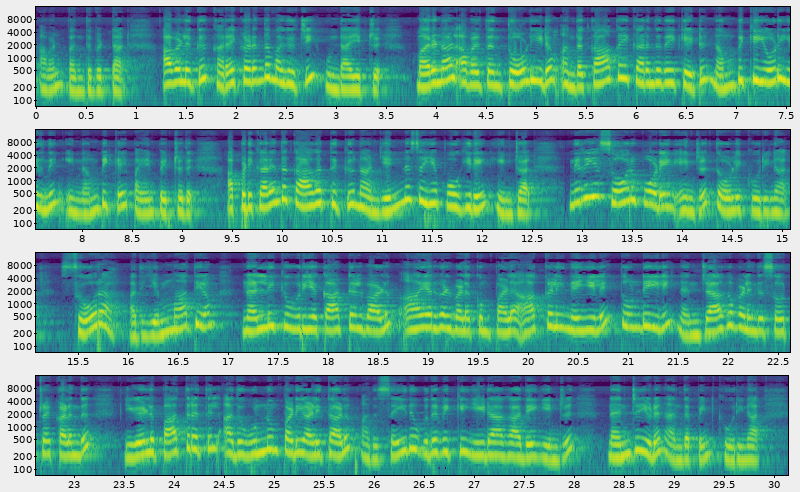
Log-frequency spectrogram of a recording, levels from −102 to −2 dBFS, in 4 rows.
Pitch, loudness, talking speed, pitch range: 235 Hz, -16 LUFS, 125 wpm, 195-275 Hz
